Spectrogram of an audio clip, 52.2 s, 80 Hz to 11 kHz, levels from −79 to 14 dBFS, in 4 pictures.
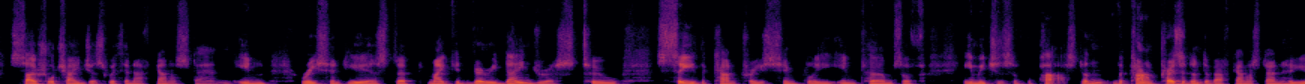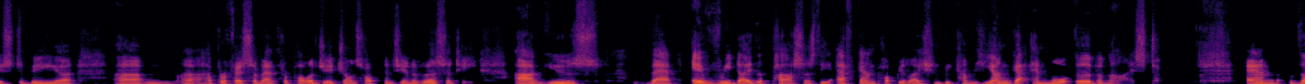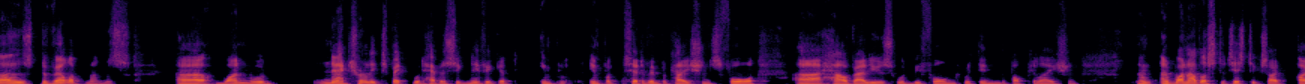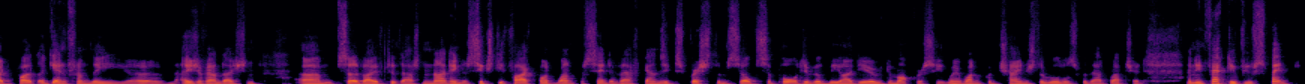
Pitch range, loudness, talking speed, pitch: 105-130 Hz, -26 LUFS, 150 wpm, 115 Hz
